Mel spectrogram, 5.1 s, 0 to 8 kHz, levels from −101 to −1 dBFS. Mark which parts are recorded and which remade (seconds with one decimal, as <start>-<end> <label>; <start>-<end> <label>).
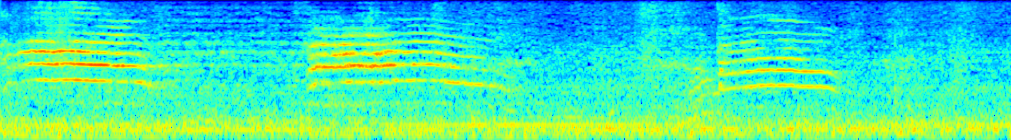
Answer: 0.0-0.8 recorded; 0.8-2.0 remade; 2.0-5.1 recorded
